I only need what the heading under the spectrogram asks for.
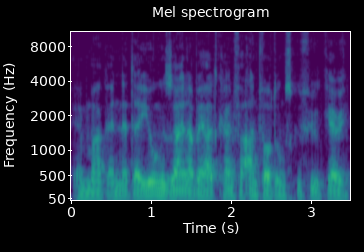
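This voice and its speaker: A man's voice: lowish voice, flat delivery, fairly quick, vocal fry. An actor playing a lonely, tipsy middle-aged father in a radio drama, wry and bitter, with a rambling, self-mocking way of talking. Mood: fatherly prodding. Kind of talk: naturalistic radio drama acting.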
